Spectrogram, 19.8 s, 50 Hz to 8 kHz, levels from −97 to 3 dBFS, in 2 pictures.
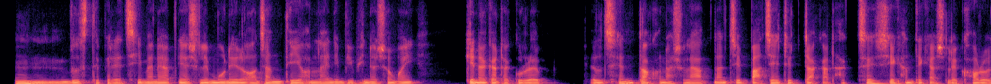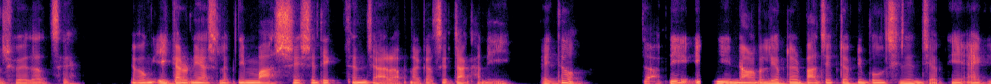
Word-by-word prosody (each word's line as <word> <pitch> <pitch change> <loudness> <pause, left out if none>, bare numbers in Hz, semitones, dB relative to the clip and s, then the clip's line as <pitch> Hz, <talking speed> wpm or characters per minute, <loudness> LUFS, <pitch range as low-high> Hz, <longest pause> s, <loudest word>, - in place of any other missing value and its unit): উম, 100 -10 +2
বুঝতে 100 -1 +3
পেরেছি। 90 +2 +2
মানে 95 0 +1
আপনি 100 +2 -6
আসলে 105 +3 +1
মনের 100 +1 +3
অজান্তেই 95 +3 +1
অনলাইনে 90 0 0
বিভিন্ন 100 0 -2
সময় 100 -1 +1 0.6
কেনাকাটা 110 -5 +3
করে 100 -1 +1 0.5
ফেলছেন। 110 +5 +3 0.2
তখন 105 - 0
আসলে 100 0 -2
আপনার 100 +1 -2
যে 105 - +2
বাজেটের 100 +3 +2
টাকা - - -2
থাকছে। 115 +5 -1 0.2
সেখান 130 -4 -1
থেকে - - -4
আসলে - - +1
খরচ 100 -4 -1
হয়ে 95 -1 -3
যাচ্ছে। 90 -3 -1 0.7
এবং 100 0 +1
এই 125 - +2
কারণেই 110 -1 +3
আসলে 105 0 0
আপনি 105 - -1 0.2
মাস 95 0 +1
শেষে 105 0 +1
দেখছেন 105 +2 -2
যে - - -6
আর - - -2
আপনার - - -7
কাছে - - 0 0.2
টাকা - - -3
নেই। - - -8 0.4
তাই 135 0 -4
তো? 195 - +3 0.8
তো - - -6
আপনি 170 - -1 0.2
এমনি 145 -1 0 0.2
নরমালি 115 +4 +1
আপনার 125 -1 +1
বাজেটটা 110 +4 -2
আপনি 125 -1 -1
বলছিলেন। 110 +4 +1
যে - - -2
আপনি 140 -6 -6 0.2
এ - - +1
105 Hz, 165 wpm, -24 LUFS, 95-115 Hz, 0.8 s, বুঝতে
